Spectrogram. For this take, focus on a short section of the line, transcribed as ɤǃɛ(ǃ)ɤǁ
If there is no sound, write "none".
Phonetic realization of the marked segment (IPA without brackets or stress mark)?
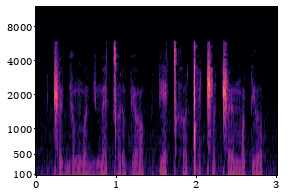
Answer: ǁ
